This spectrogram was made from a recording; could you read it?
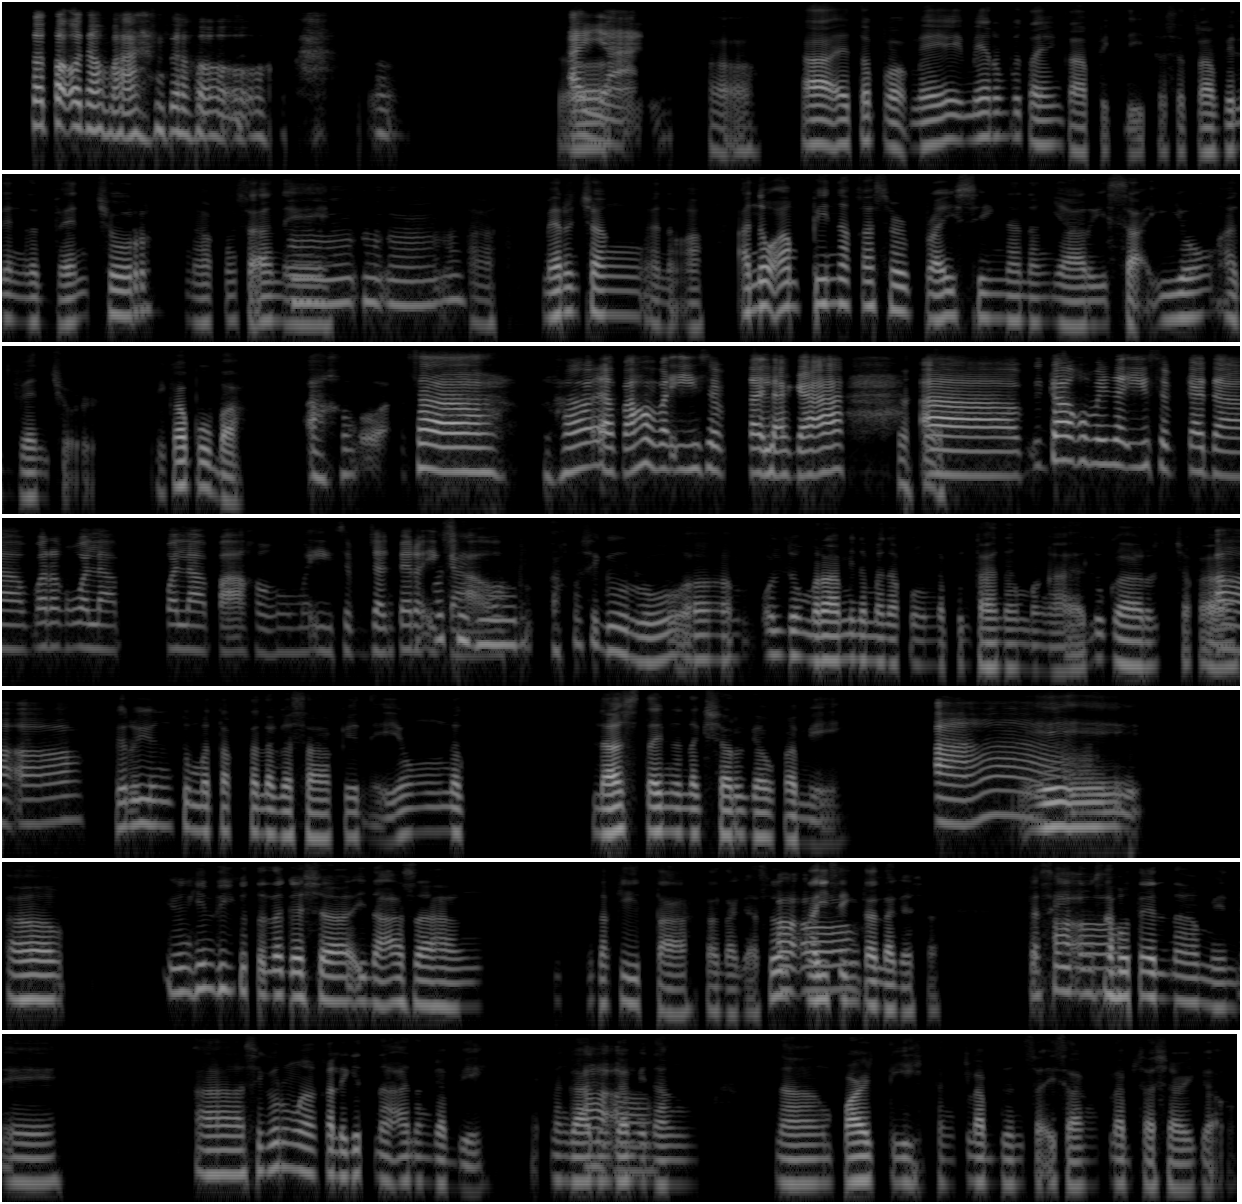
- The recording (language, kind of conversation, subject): Filipino, unstructured, Ano ang pinakanakagugulat na nangyari sa iyong paglalakbay?
- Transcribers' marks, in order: laughing while speaking: "Totoo naman, oo"; chuckle; drawn out: "Ah"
